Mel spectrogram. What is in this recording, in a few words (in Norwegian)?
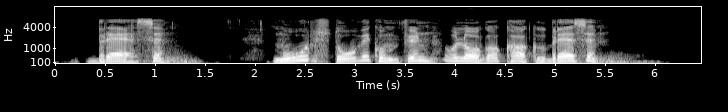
"bræse", Numedalsmål; Substantiv hokjønn; Hushald, mat, drikke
